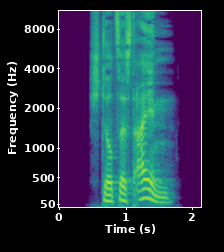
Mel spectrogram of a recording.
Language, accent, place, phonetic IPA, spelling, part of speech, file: German, Germany, Berlin, [ˌʃtʏʁt͡səst ˈaɪ̯n], stürzest ein, verb, De-stürzest ein.ogg
- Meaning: second-person singular subjunctive I of einstürzen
